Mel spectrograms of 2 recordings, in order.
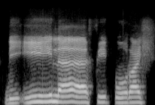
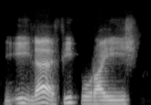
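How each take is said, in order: First: The last syllable is cut short without lengthening. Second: The last syllable is held for at least two beats. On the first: The speaker calls it wrong. "Tidak boleh baca dengan" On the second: The speaker calls it right. "paling kurang eh dua harakat"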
